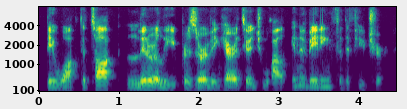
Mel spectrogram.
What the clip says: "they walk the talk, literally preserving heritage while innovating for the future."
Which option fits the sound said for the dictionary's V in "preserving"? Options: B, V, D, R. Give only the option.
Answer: V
